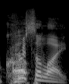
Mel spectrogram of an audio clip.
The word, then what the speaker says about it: chrysolite: No, but CHRYSO. Oh, chrysolite.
